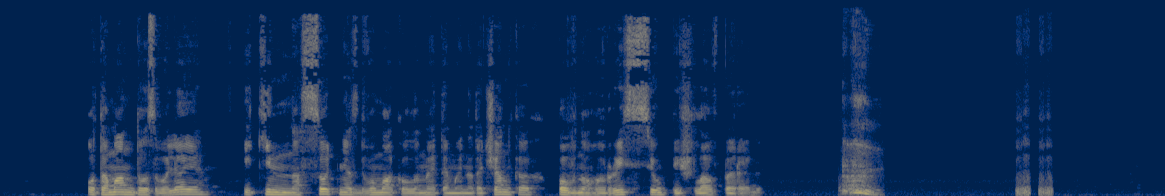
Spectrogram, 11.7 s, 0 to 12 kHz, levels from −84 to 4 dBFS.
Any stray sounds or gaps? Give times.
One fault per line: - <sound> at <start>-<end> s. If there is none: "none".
- throat clearing at 8.4-8.9 s
- laugh at 10.2-10.5 s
